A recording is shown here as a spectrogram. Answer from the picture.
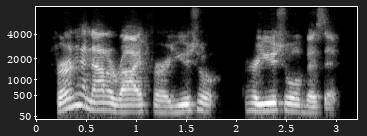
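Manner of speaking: ordinary delivery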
